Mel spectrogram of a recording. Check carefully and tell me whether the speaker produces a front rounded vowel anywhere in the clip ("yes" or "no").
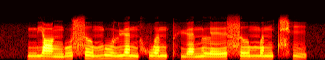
no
